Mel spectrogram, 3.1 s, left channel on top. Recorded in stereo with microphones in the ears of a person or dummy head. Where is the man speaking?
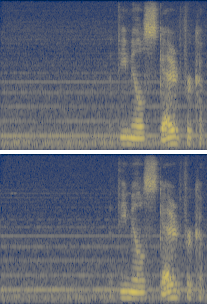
5° left (ahead or behind), 1.3 m; by 3.0 s centre (ahead or behind), 0.5 m.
